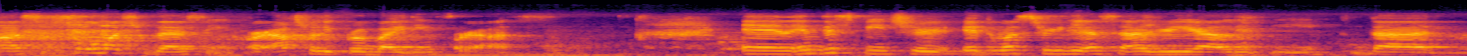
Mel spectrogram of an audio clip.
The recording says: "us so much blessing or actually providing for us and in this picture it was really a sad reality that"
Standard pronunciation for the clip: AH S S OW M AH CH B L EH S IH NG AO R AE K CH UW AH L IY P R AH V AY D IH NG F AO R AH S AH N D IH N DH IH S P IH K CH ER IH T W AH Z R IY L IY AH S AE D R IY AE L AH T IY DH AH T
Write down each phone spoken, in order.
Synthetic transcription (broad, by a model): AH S S OW M AH CH B L EH S IH NG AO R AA K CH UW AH L IY P R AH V AY D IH NG F AO R AH S AH N D IH N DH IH S F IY CH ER IH T W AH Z R IY L IY AH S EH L R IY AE L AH T IY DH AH T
